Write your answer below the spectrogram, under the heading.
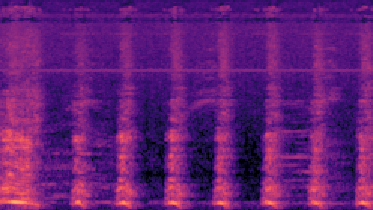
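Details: Wild lion roaring loud: a long deep opening roar followed by a steady series of short, throaty grunting roars, about one every two-thirds of a second, with a low rumble between them.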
